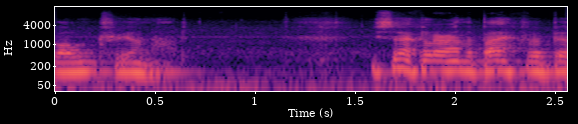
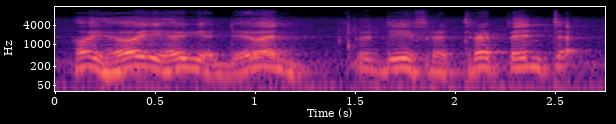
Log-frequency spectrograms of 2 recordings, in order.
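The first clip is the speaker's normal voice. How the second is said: sing-song Scottish hawker, higher and louder; Scottish accent; 4 semitones higher, 5 dB louder than usual. Acted. Twitchy orc dealer greeting customers, Scottish accent. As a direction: greet them in a swooping Scottish voice. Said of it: "Don't know why he's Scottish".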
